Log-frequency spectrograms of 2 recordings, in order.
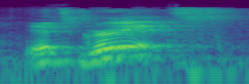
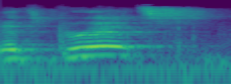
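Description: First: Lightly put-on Southern US waitress accent; drawn-out Southern twang on a waitress's line. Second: Higher-pitched, sarcastic Southern waitress. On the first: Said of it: "in a southern voice". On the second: Acted. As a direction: answer as if it were obvious, pitched up with mock sarcasm. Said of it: "replied with an air of sarcasm in her voice".

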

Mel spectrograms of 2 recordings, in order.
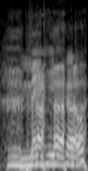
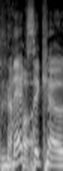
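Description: First: "Mexico" slow, as "Meh-hee-co"; Spanish pronunciation. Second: "Mexico" the English way, with a KS; English pronunciation. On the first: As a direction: draw out "Mexico" with an H for the X. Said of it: "The Spanish". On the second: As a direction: say "Mexico" as "Mek-si-co". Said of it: "some people call it". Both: Shown as a demonstration.

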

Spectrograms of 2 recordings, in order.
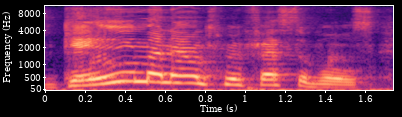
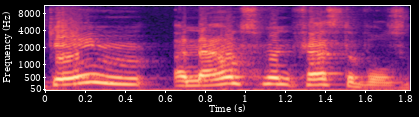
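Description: First: "game" stretched and pitched up before "announcement festivals"; stress on game. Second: Said in the usual way. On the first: Real, not acted. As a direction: hammer the word "game" with a high, long vowel.

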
